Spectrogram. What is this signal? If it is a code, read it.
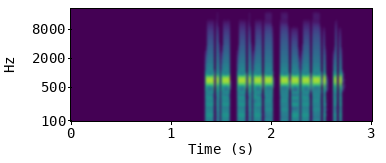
Morse code, heard as a keyed tone, about 43 wpm, 700 Hz. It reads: KY9I
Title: USA Call Signs - 4 Characters - Repeated 3x - 45wpm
